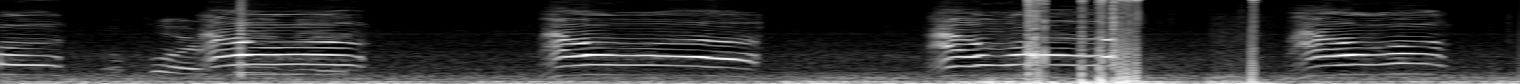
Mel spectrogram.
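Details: Car ride to the vet for a distressed pet cat named Brutus the Beefcake, whose cries seem to say "Amber": five strained meows, with sharp rattling clicks near the end and steady engine rumble throughout.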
